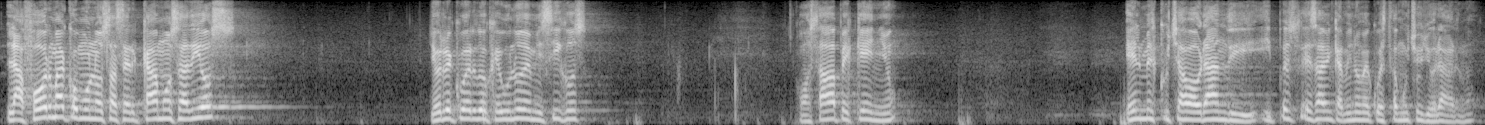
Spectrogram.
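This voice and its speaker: A man delivering a sermon with a high, bright, forceful voice. He tells stories and builds to fervent emphasis. A long reverb trails his words through a church hall. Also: steady tone, moderate pace, pauses often. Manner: emotional, storytelling with rising fervor. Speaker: pastor.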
